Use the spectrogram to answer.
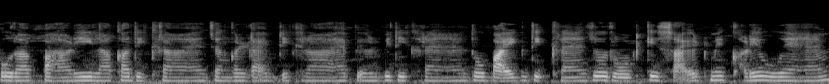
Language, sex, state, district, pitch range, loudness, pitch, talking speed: Hindi, female, Uttar Pradesh, Muzaffarnagar, 165-180 Hz, -23 LUFS, 175 Hz, 215 wpm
